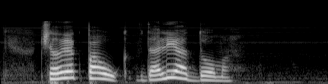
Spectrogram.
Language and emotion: Russian, positive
